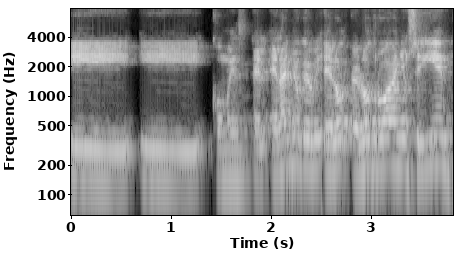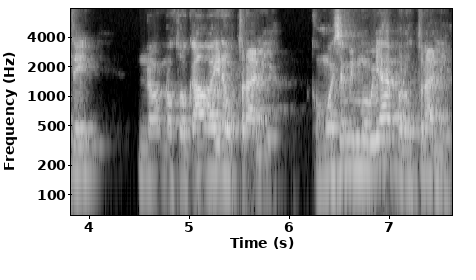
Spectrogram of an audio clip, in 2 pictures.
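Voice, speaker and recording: This man's voice sits fairly high. He keeps a moderate pace and fairly even intonation. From Cuba. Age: 40s. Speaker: insurance business owner. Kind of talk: interview. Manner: halting, many repetitions.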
